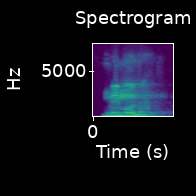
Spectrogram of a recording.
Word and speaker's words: Mimoona: I'm not sure how to pronounce it correctly. It's that's Mimoona. Mimoona.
